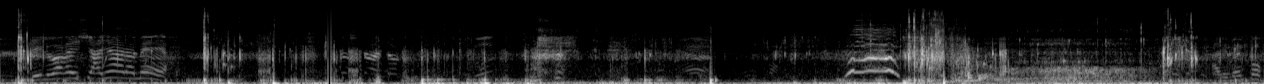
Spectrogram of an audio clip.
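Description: Sea water laps and sloshes close by.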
